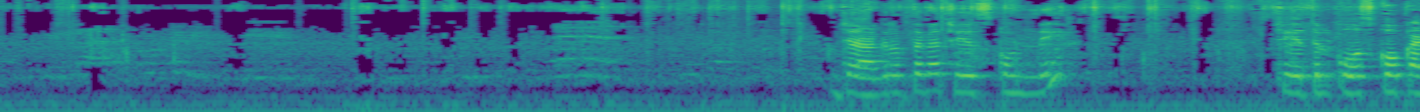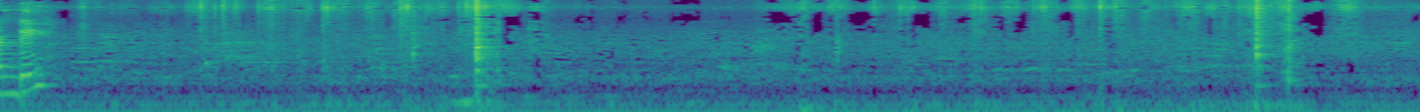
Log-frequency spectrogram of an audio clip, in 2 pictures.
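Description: A knife scrapes corn kernels off a cob onto a metal plate.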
